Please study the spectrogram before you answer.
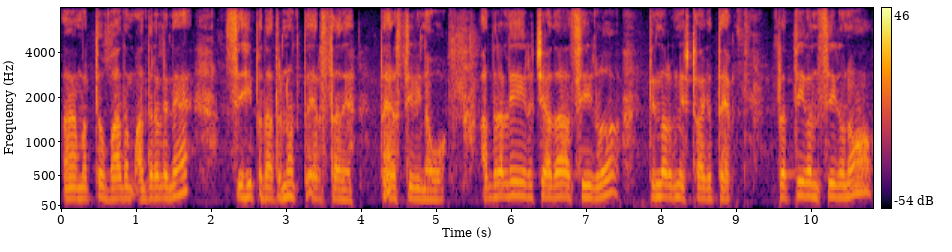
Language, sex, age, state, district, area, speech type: Kannada, female, 60+, Karnataka, Bangalore Urban, rural, spontaneous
